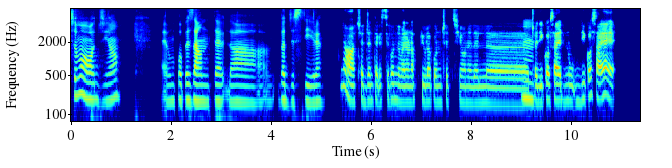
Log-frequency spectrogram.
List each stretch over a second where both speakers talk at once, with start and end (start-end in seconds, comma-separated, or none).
none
